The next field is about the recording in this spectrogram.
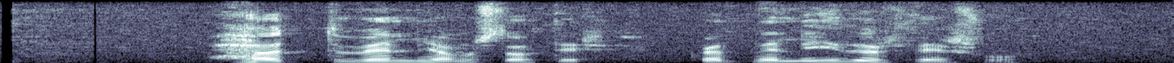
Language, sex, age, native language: Icelandic, male, 20-29, Icelandic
